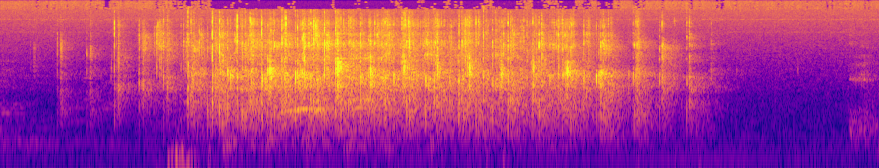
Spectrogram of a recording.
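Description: audience applause

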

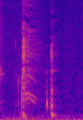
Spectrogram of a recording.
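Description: coughing

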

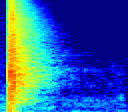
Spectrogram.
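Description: single hand clap

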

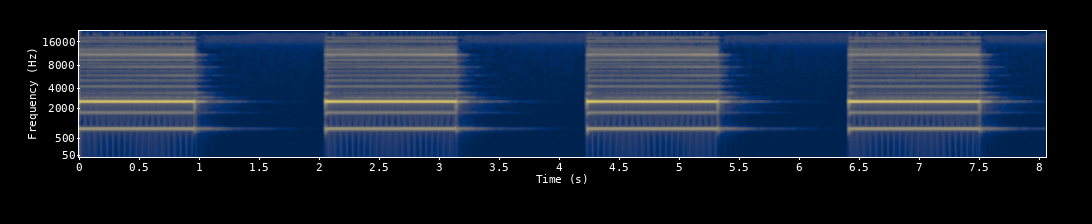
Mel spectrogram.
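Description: fire alarm beeping

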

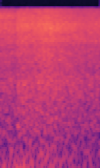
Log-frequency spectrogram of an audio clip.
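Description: ocean waves

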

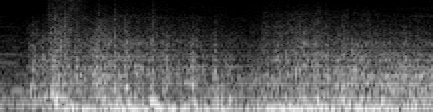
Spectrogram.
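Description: thunderstorm with rolling thunder

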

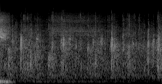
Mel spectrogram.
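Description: audience clapping hands

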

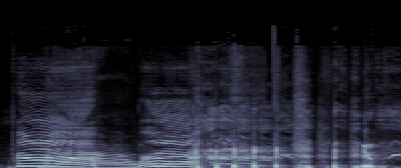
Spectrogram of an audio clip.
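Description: cat howling

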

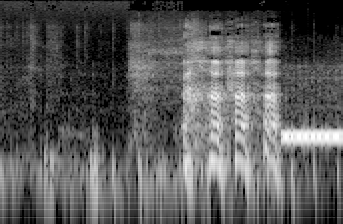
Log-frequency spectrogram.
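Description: telephone dialing and ringing

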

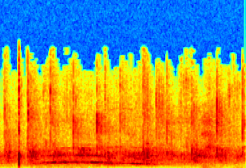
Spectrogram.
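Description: audience clapping

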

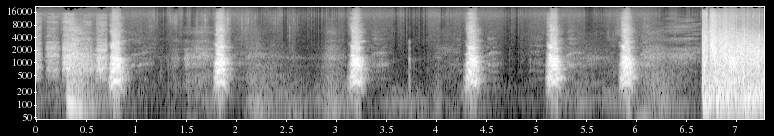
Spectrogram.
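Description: dog barking

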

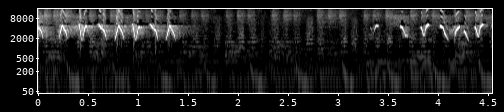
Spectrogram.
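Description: connecticut warbler song

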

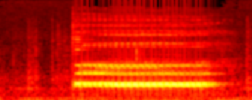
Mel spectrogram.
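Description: telephone ringing

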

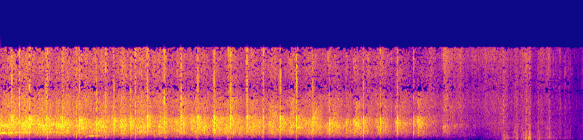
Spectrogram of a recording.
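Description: audience applause

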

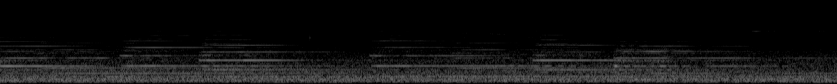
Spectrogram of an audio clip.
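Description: church bells ringing

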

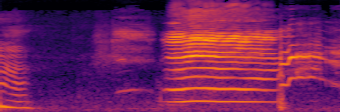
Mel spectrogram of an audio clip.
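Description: baby crying

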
